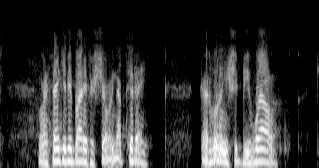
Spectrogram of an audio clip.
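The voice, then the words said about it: Tired, strained voice. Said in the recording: “give my voice a little rest ... I hope my voice will be better for tomorrow's class.”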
